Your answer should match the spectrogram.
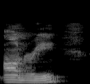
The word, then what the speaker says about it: Henri: Yeah, and it doesn't say it credits the event to the authority as Daniel Rops Henry, which is more of a French name the way it's spelled. I said Henry and it would be Henri,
